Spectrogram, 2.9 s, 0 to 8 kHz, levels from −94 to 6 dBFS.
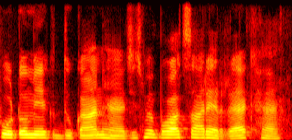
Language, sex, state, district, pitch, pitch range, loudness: Hindi, male, Jharkhand, Garhwa, 155 Hz, 145-170 Hz, -18 LUFS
